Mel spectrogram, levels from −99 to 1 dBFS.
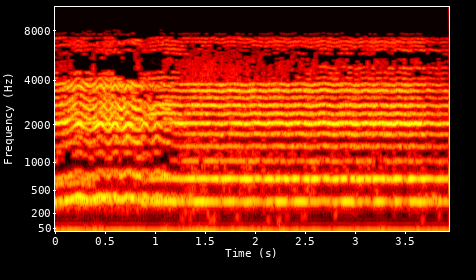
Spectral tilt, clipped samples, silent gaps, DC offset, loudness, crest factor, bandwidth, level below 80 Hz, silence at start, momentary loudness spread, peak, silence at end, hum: -0.5 dB/octave; under 0.1%; none; 0.7%; -21 LUFS; 12 dB; 8 kHz; -60 dBFS; 0 s; 2 LU; -10 dBFS; 0 s; none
